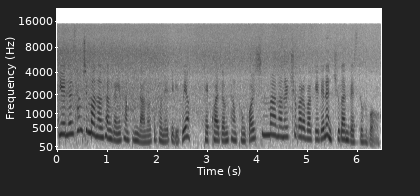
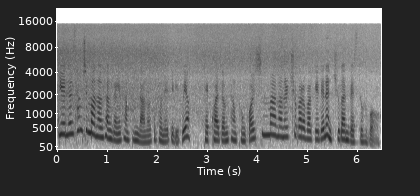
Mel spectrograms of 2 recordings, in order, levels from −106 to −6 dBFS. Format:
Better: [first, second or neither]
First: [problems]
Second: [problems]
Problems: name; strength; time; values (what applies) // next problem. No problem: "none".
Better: neither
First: hiss; loud; throughout; 5 dB below the speech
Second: hiss; loud; throughout; 5 dB below the speech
